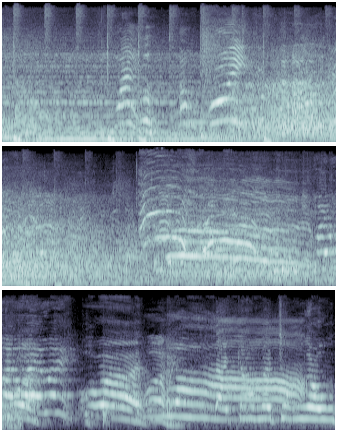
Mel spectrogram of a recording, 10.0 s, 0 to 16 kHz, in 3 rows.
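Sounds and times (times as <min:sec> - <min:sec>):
people talking and exclaiming: 0:01.0 - 0:10.0.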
